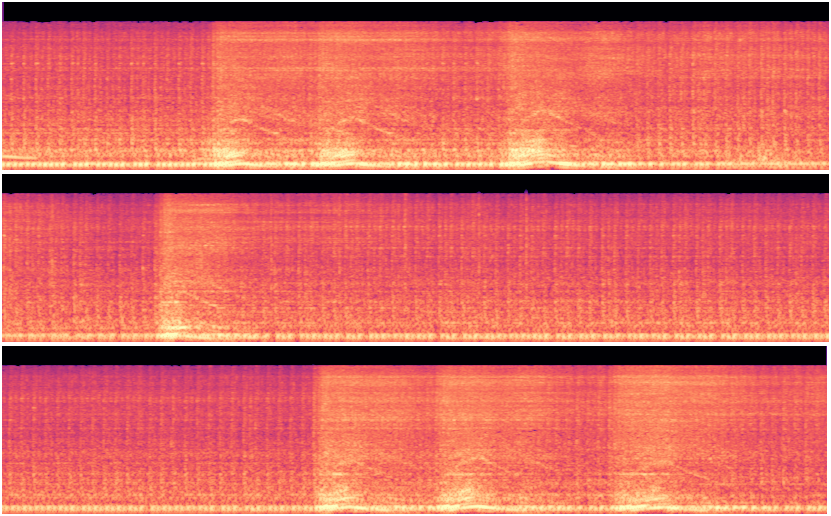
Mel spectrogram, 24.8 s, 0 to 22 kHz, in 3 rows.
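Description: BMW R1100S air/oil-cooled boxer twin idling steadily, with short throttle blips that rise and fall back to idle: a few in the first five seconds, one about ten seconds in, and three near the end.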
